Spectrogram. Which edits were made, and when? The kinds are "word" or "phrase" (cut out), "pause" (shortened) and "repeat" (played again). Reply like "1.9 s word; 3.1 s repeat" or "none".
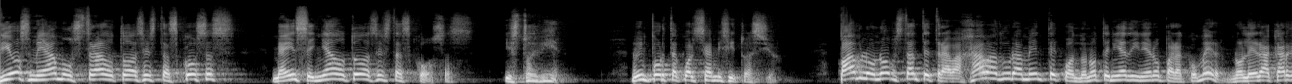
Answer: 4.9 s pause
